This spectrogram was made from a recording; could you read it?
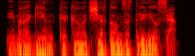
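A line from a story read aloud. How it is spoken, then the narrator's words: Hissed. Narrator (Russian): прошипел кто-то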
